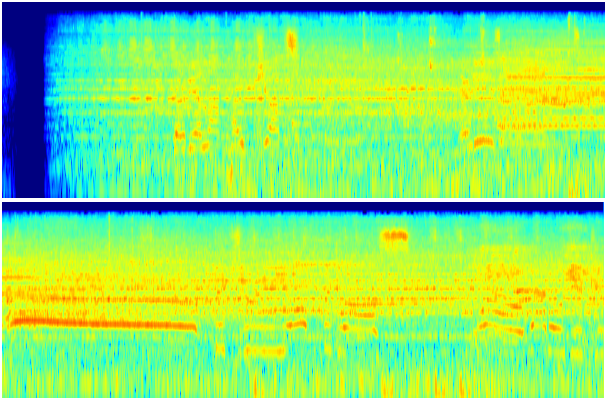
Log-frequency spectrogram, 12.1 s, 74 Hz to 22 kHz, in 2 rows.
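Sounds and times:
arena buzzer horn: 0.6s - 6.1s, 8.0s - 12.0s.

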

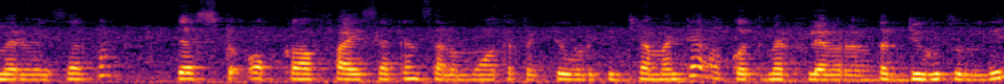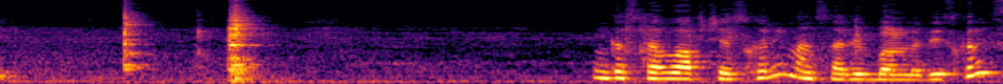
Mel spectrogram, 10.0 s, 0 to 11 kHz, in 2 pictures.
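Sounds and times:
metal lid clanking on pan: 5.6s - 6.4s.

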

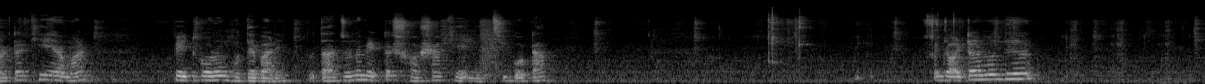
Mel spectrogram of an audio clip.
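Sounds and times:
cucumber crunching: 7.6s - 12.0s.

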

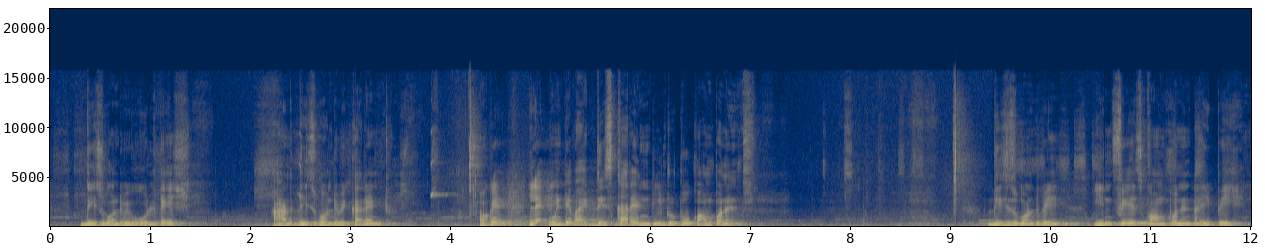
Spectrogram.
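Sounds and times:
marker pen on whiteboard: 0.0s - 5.4s, 7.6s - 12.0s.

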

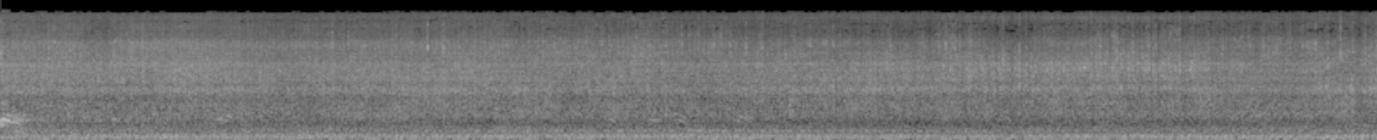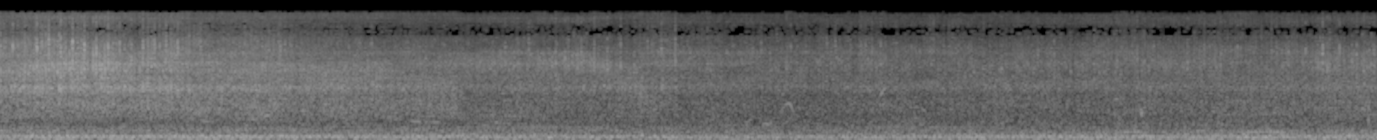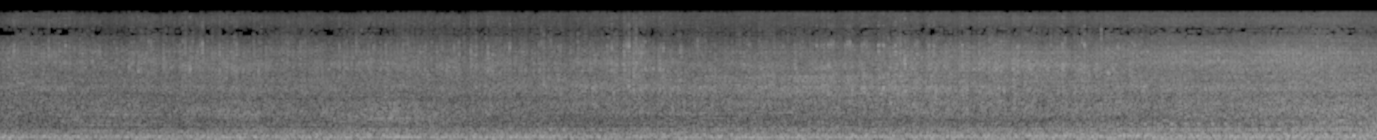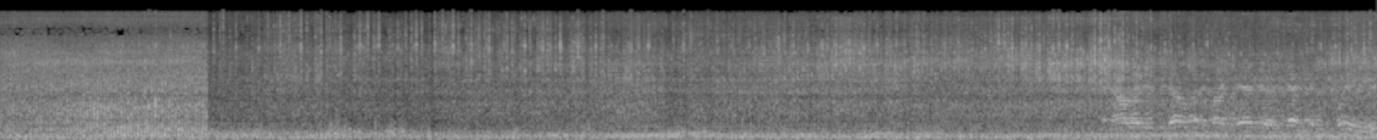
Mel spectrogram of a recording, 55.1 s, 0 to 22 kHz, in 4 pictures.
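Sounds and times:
light airplane engine and propeller: 0.0s - 55.0s.

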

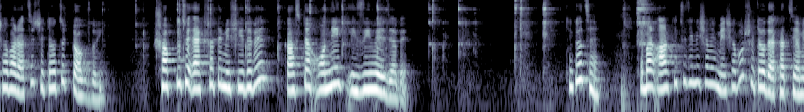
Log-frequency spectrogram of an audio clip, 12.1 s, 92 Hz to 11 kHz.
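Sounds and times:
kitchen bowls and utensils clinking: 1.2s - 8.6s, 9.3s - 10.2s.

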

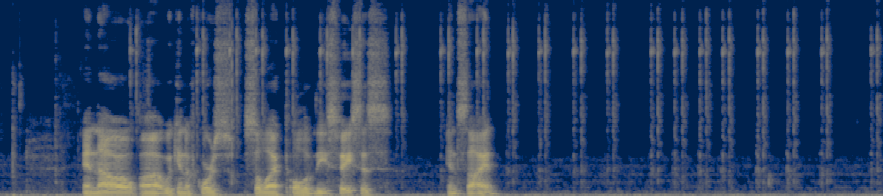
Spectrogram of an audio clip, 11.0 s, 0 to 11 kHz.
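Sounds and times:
computer mouse clicking: 1.6s - 11.0s.

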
